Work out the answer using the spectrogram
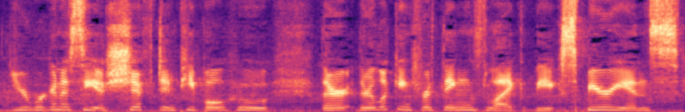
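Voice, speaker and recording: A woman's voice: a little high, steady tone, normal speed. A woman speaking as an interview guest in an earnest, meandering, casual way. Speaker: guest, small-shop owner. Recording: noisy live fair broadcast.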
